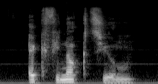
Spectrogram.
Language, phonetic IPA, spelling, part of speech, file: Polish, [ˌɛkfʲĩˈnɔkt͡sʲjũm], ekwinokcjum, noun, Pl-ekwinokcjum.ogg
